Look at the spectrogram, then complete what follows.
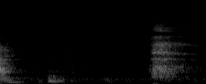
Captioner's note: sighing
